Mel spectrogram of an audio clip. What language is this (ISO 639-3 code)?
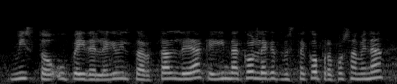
eus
